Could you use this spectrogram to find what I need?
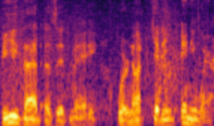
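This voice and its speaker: A man does a put-on character voice at a fairly low pitch, with clear background noise behind him. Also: moderate pace. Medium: video game. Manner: dry, matter-of-fact.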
